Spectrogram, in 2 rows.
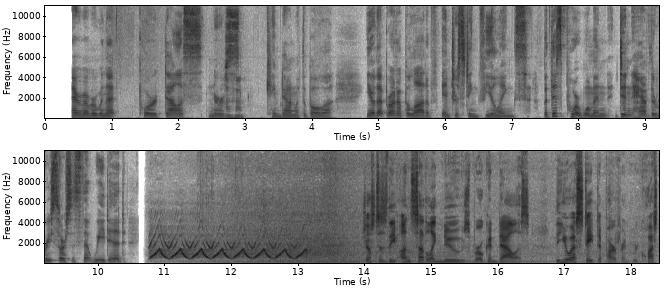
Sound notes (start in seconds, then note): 12.6 sirens blaring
